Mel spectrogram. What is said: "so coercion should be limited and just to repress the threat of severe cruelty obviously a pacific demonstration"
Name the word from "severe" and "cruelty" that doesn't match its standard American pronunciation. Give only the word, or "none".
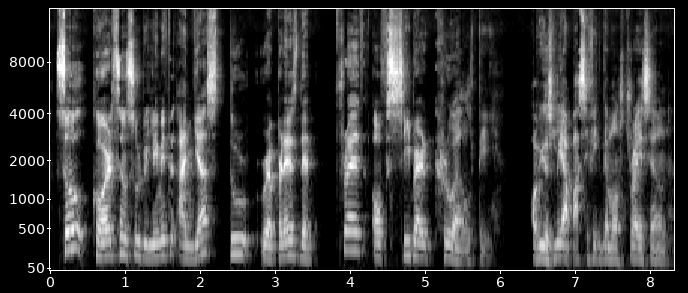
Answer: severe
